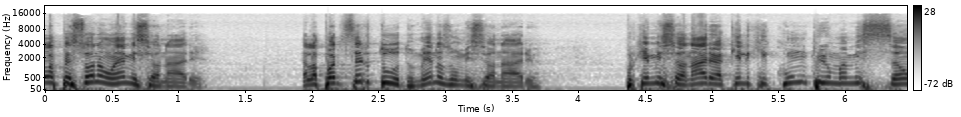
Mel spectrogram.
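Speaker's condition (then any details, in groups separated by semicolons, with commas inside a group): No condition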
